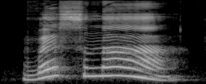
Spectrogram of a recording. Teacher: цю карточку що позначає два склади промовимо разом слово покличемо весна куди падає наголос так на другий склад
